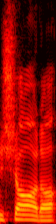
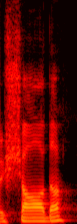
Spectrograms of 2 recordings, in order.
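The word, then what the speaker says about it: Schade: then we've got Kevin Sharda and apology from mispronouncing it is I think it's German so Sharda I think that's correct he is someone again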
